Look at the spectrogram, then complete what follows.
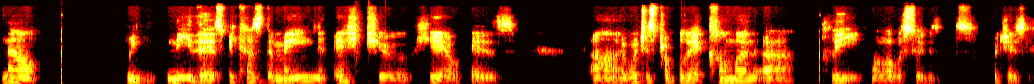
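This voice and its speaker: A Brazilian man speaks with a Brazilian Portuguese accent in a low, husky voice. He gives an online lecture in a thoughtful way, with many restarts and fillers, into a computer microphone. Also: low-quality recording. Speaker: webinar presenter.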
